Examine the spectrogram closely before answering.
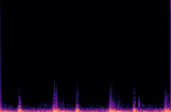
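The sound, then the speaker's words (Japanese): Heartbeat thumps in a rapid, regular rhythm, six deep low-pitched beats over about two seconds, each a soft paired thud, loud and alone with no talk. “心臓の音が聞こえる？”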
